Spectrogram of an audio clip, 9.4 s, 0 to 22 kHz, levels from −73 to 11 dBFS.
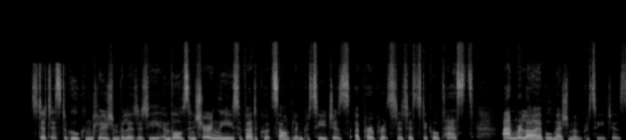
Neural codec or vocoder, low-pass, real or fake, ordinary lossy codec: vocoder, 44.1 kHz, 128 mel bands, Pupu-Vocoder; 14.4 kHz; fake; Opus, 24 kbps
